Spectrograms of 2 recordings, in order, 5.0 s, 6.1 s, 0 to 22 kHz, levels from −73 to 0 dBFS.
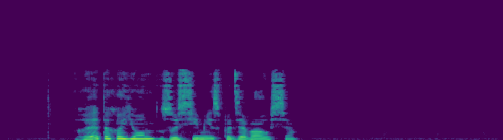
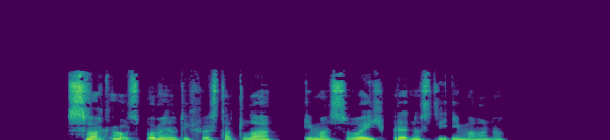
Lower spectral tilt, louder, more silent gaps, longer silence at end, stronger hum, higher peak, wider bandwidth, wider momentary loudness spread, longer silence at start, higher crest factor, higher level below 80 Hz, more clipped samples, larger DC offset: about the same, -4.5 dB/octave vs -4.5 dB/octave; second, -21 LUFS vs -17 LUFS; second, none vs 2.82-3.04 s; first, 2.1 s vs 1.05 s; neither; second, -8 dBFS vs 0 dBFS; about the same, 11.5 kHz vs 11.5 kHz; first, 13 LU vs 9 LU; about the same, 0.75 s vs 0.7 s; about the same, 16 dB vs 18 dB; second, -76 dBFS vs -60 dBFS; neither; neither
